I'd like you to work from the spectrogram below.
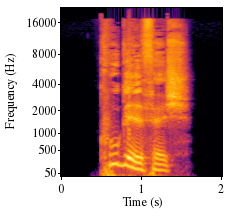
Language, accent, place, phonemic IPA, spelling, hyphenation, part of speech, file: German, Germany, Berlin, /ˈkuːɡl̩ˌfɪʃ/, Kugelfisch, Ku‧gel‧fisch, noun, De-Kugelfisch.ogg
- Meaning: globefish (literal equivalent), balloonfish, blowfish, bubblefish, a fish of the Tetraodontidae family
